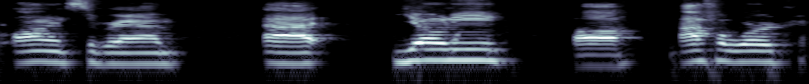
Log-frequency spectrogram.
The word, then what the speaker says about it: Afework: instagram at yoni uh after work i was about to say a4 because that's how i thought to spell it um but i i said your last name right right i said that right yes you do all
